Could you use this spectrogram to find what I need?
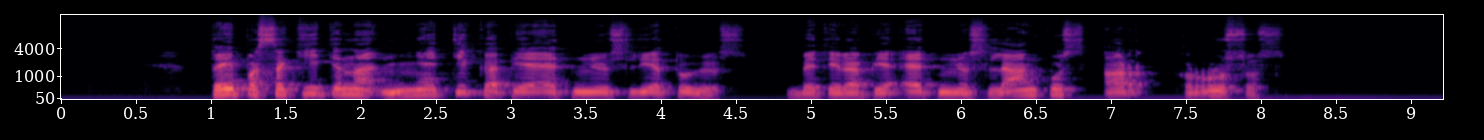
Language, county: Lithuanian, Šiauliai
